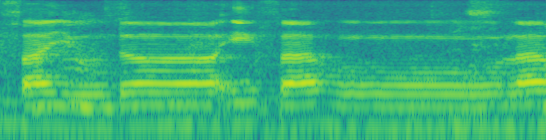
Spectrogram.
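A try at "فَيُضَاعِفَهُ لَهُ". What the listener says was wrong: Nah, kepanjangan tuh. Nada bendera toh.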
